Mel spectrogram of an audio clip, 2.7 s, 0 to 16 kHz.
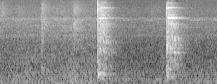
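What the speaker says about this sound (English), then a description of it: "Let me grab the rubber hammer real quick." A rubber hammer strikes a part during a 1600 VW engine build: a few dull, soft taps followed by two sharper smacks, close and alone in a quiet workshop.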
